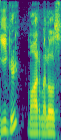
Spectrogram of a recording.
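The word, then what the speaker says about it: Aegle marmelos: புக்கில் ஏகிள்னு கொடுத்துருப்பாங்க, ஆனால் சரியான உச்சரிப்பு வந்து ஈகிள் மார்மெலோஸ் அப்படிங்கிறது வில்வம்.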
